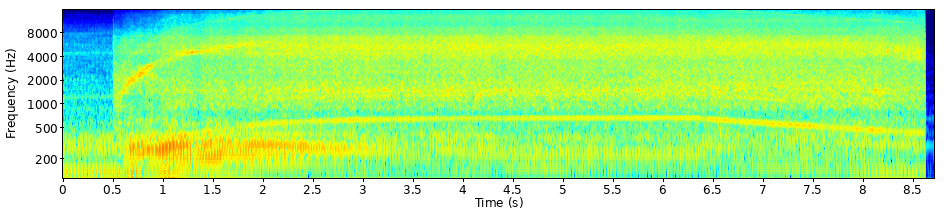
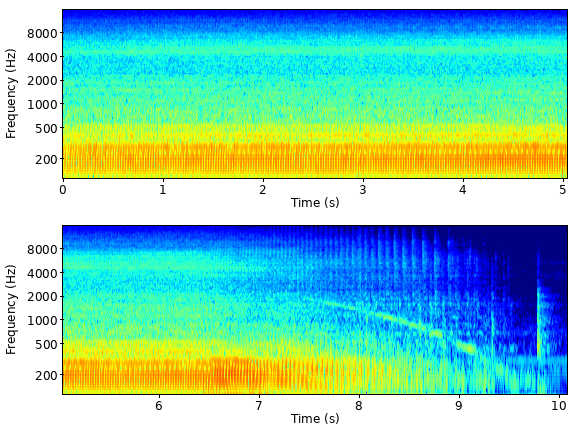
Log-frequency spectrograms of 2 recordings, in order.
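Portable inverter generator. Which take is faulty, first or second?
second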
